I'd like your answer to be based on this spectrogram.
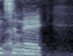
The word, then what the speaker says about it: Sinek: A great book to go get is Simon Sinek, and I always say his last name wrong. – No, you got it. – S-I-N-E-C-K. – That's how I say it. – Simon Sinek.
